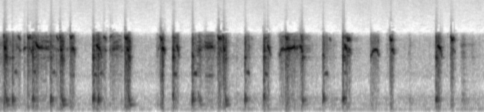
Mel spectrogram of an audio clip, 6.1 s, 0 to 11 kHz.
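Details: Female peregrine falcon at De Mortel, Netherlands, screaming at a strange falcon during a consultation between the pair, 24 March 2022 at 16:11: harsh, rapid, grating kek notes in bursts, a few per second.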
